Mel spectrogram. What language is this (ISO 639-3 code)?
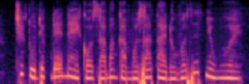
vie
